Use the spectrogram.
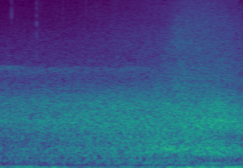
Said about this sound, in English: Uh-oh, there's a car coming. They never stop.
